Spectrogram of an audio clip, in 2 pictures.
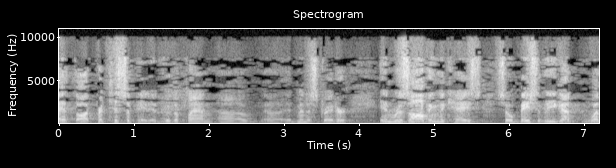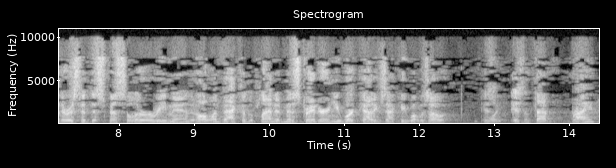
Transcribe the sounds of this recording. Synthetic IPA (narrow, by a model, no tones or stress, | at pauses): ɪθɔt̚pʰɑɹtʰɪsɨpʰeɪɾɨd̚wɨðəpʰl̥æ̃n | ɨd̚mɪ̃nɨstɹ̥eɪɾə˞ | ɪ̃nɹɨzɑlˠvɪ̃ŋðɨkʰeɪsː | oʊbeɪsɨklijɨɡɑt̚wɛðə˞ɨtsɨdɨsmɪsl̩ˠə˞əɹimæ̃nðɨɾɔlˠwɛ̃nb̥æk̚tʰɨðəpʰl̥æ̃nɨd̚mɪ̃nɨstɹ̥eɪɾə˞ɨ̃njɨwɜ˞k̚taʊɾɨɡzæk̚tˡliwʌt̚wʌzoʊt̚ | ɪzɪzə̃n̩ðət̚ | ɹaɪt̚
